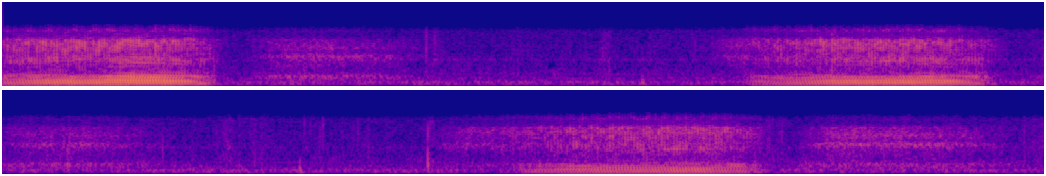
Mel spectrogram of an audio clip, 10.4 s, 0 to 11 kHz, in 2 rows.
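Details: Loud, regular snoring from a sleeping mother, on each in-breath with quieter out-breaths, about 15 breaths a minute.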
